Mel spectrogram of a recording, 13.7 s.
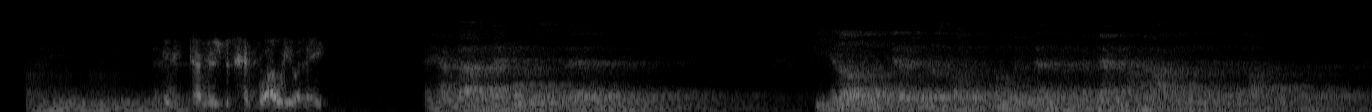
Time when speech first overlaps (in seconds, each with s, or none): none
